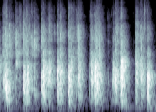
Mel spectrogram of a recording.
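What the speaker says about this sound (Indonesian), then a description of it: "Tepuk tangan." Audience applause comes in short rhythmic bursts, about eight distinct clap groups in a steady beat, fairly close and clear.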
